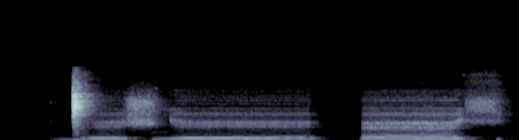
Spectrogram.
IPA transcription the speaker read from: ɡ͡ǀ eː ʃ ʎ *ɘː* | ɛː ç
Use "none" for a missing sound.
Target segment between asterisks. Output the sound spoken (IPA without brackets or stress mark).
eː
